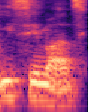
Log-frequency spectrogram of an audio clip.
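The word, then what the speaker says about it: Eyssimont: He also doesn't seem to really love Mikey Isimon's game.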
